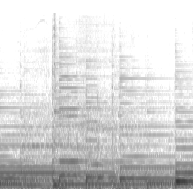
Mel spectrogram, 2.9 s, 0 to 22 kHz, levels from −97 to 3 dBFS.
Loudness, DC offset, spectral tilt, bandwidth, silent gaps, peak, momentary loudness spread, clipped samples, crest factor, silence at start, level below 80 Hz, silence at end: -36 LUFS; under 0.1%; -9.5 dB/octave; 6.6 kHz; none; -18 dBFS; 10 LU; under 0.1%; 16 dB; 0 s; -54 dBFS; 0 s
